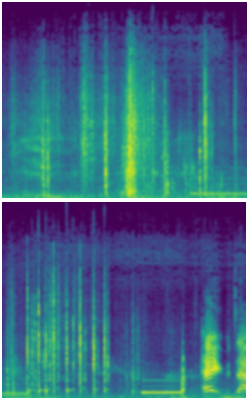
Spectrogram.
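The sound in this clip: Touch-tone dialing on a phone at a gas station: a few sustained, steady beeps alongside scattered clicks and knocks, with voices talking around them.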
